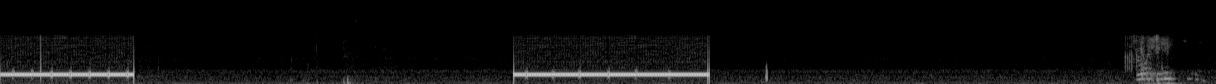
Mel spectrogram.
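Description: A telephone line tone after a hang-up sounds in two long, steady, buzzing bursts separated by a few seconds of quiet, with a brief muffled rustle near the end.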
